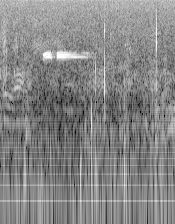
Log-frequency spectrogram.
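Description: Pitch-side sound of a football match: distant shouts and talk from players and onlookers, a short high whistle about half a second in, and a few sharp knocks.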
